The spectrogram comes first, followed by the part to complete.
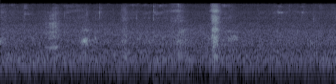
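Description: Two dogs play-fighting, with a few short, sharp mouth and breath noises as one mouths the other. The loudest comes a little past halfway.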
